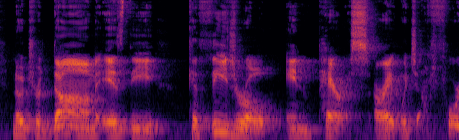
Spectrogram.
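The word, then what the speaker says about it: Notre-Dame: and I know some are like Notre Dame Notre Dame is a university that we mispronounce no true DOM is the Cathedral in Paris all right which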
